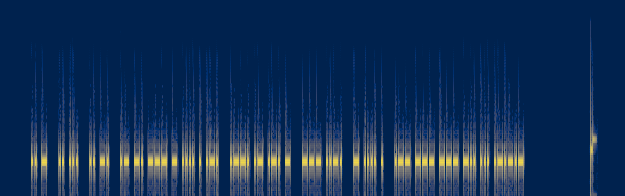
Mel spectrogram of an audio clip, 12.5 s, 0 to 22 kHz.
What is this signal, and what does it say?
Morse code, heard as a keyed tone, about 36 wpm, 700 Hz. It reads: IT IS IN ANOTHER PART OF THE WOODS.
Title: Sentences from Top 1000 Words - Review Part 2 - 35wpm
